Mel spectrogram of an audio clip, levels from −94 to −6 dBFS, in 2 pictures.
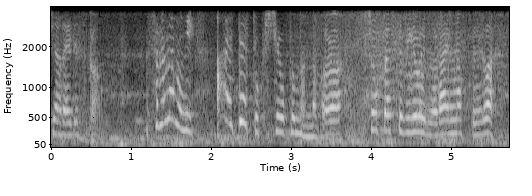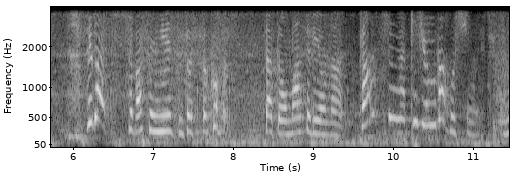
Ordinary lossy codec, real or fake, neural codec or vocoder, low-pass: none; fake; codec, 16 kHz, 1.1 kbps, Voila-Tokenizer; 3.6 kHz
